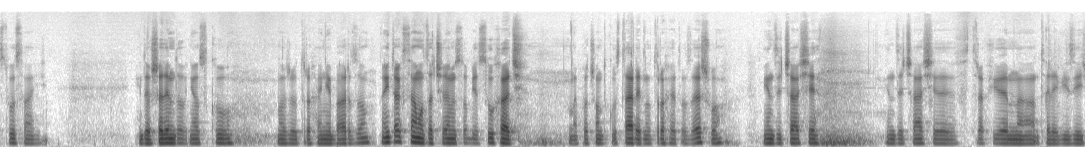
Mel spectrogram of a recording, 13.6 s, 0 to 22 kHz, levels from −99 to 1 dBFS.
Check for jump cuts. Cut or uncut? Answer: cut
